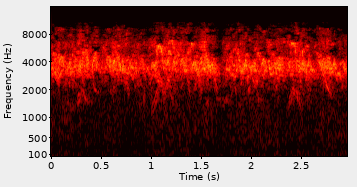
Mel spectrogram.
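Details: House sparrows at Mettur Dam, bathing and recorded on a Canon 5D Mark IV. Dense, overlapping high chirps form a continuous chattering chorus with no pauses, several birds calling at once.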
